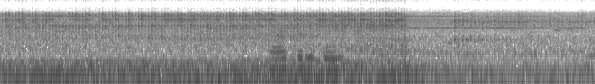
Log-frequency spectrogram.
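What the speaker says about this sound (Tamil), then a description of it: "செவியூர் கிளம்புகிறது வண்டி." A vehicle engine idles with a steady mid-range rumble, then shifts in tone as it begins to pull away, with voices talking faintly over it.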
